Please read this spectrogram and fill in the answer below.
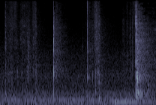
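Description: Tarot cards being drawn from the deck by hand: a few light clicks and slides of card stock, then a sharper card snap near the end.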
